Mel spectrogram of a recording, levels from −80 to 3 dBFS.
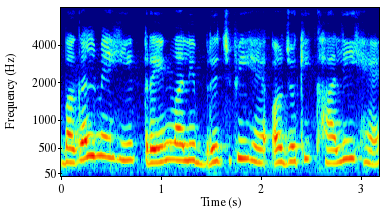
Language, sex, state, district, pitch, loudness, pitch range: Hindi, female, Uttar Pradesh, Gorakhpur, 275 Hz, -16 LUFS, 245-310 Hz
